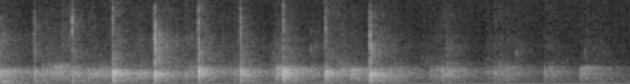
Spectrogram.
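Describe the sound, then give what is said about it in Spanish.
A church audience applauds itself, many hands clapping in a quick, fairly steady rhythm that gradually blurs into a softer, fading patter. No one speaks over it. “Yeah, give yourselves an applause.”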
